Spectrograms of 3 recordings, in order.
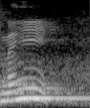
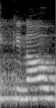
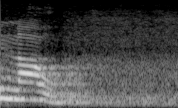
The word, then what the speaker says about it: know: जैसे मैं बात करूँ KNOW, तो इसको किनो नहीं बोलते, ना ही किनाव बोलते, इसको बोलते हैं नाव या नो भी कह सकते।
